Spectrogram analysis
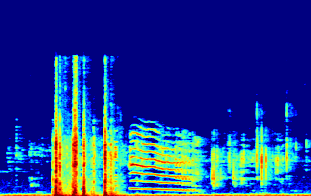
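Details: Hungry stray street cat eating flying ants in the rain; a few sharp chewing clicks, then a single clear, slightly falling meow and faint scuffling.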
